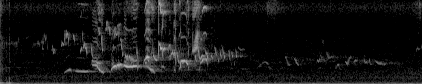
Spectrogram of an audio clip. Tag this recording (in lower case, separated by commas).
bird call, animal, wild animals, bird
